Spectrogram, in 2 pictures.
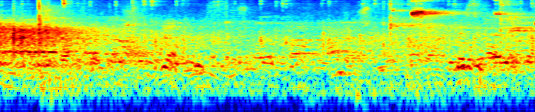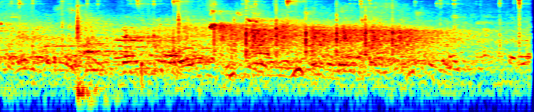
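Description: Table tennis ball clicking off the bats and table in quick strokes during a rally in a large hall, over crowd chatter. The crowd noise swells near the end as the point finishes.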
